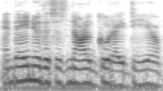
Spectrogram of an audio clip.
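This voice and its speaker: A woman's voice: low voice, steady tone, a little fast, slight background noise. A woman storyteller reading a children's storybook aloud and adding simple asides about the pictures.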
